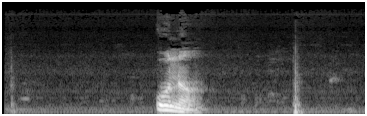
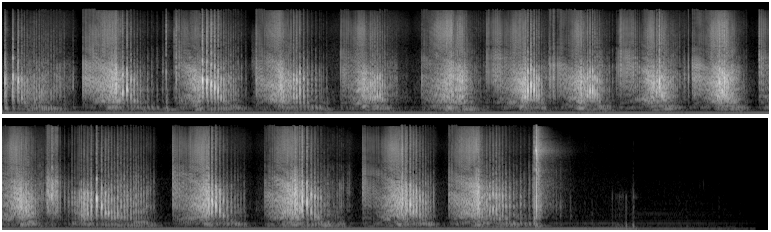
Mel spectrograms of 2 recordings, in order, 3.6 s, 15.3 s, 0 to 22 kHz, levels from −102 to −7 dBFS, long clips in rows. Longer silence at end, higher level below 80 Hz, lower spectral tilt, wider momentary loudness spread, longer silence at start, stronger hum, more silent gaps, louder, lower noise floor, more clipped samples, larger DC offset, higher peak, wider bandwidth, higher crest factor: second, 0.65 s vs 2.15 s; first, -46 dBFS vs -68 dBFS; first, -9.5 dB/octave vs 1 dB/octave; first, 21 LU vs 18 LU; first, 1.55 s vs 0 s; neither; neither; first, -16 LUFS vs -33 LUFS; second, -57 dBFS vs -82 dBFS; neither; neither; first, -2 dBFS vs -6 dBFS; second, 4.1 kHz vs 17 kHz; second, 20 dB vs 30 dB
